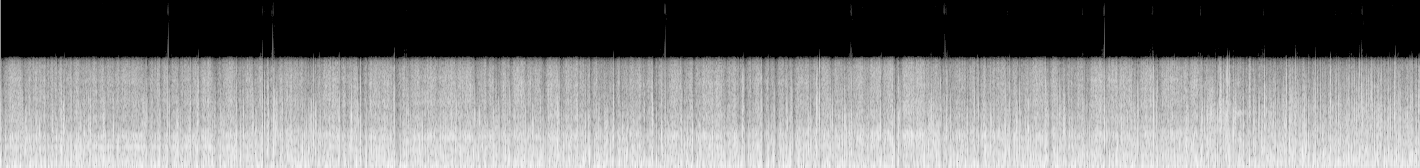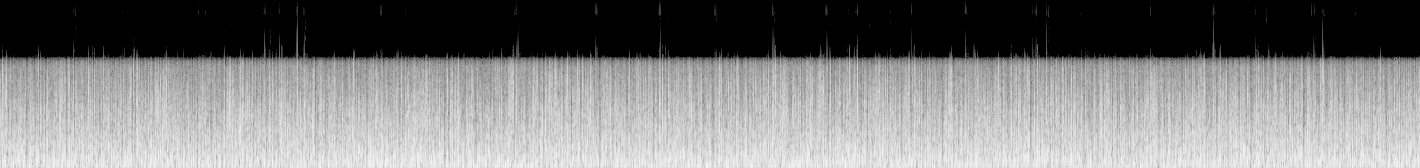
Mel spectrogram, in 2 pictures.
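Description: Steady, loud noise with no distinct tone, strongest in the low range and unchanging throughout.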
